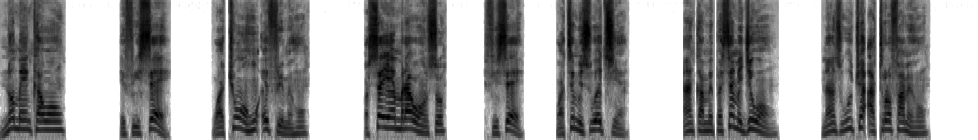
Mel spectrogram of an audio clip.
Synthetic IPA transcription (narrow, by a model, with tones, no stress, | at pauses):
nʊ̃˦mɪ̃˦ŋ̩˦kʰa˦wɔ̃˦n | e˨fi˨ɾi˨sɛ˦ | wɔ˨a˨t͡ɕᶣɪ̃˦wɔ̃˨ɦʊ̃˦ʔæ˦fi˨ɾe˨mɪ̃˨ɦʊ̃˦ | ɔ˨sɛ˦jɛ˦m̩˦mɪ̃˦a˦wɔ̃˨n̩˨sʊ˦ | e˨fi˨ɾi˨sɛ˦ | wɔ˨a˨tʰɪ˦mɪ̃˨su˦æ˦tʰɥa̰˨ | ã˨ŋ̩˨kʰã˨mɪ̃˨pʰɛ˨sɛ˦mɪ̃˨d͡ʑɪ˦wɔ̃˨n | nã˨n̩˦s̬ʊ˨wʊ˦t͡ɕᶣa˦ʔa˨tʰʊ˦ɾɔ˦fa˦mɪ̃˨ɦʊ̃˦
